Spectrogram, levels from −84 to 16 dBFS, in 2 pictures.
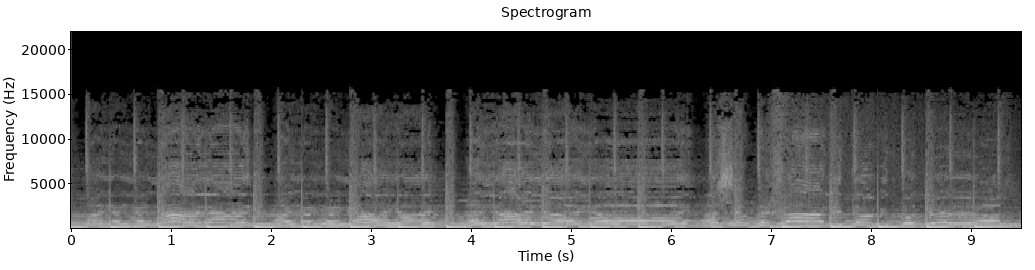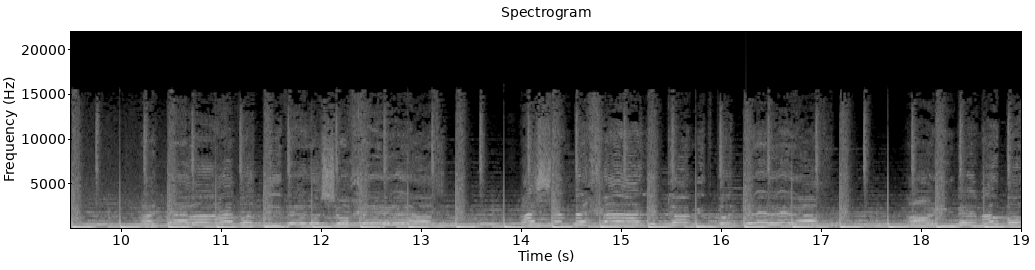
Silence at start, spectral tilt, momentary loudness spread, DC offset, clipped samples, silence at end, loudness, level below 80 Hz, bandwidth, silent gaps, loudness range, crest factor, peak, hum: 0 s; -6 dB/octave; 3 LU; under 0.1%; under 0.1%; 0 s; -13 LUFS; -14 dBFS; 15 kHz; none; 1 LU; 10 dB; 0 dBFS; none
